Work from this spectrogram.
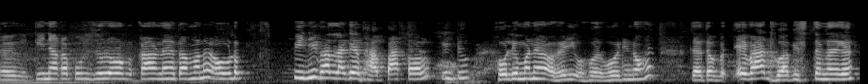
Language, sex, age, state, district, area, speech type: Assamese, female, 60+, Assam, Udalguri, rural, spontaneous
